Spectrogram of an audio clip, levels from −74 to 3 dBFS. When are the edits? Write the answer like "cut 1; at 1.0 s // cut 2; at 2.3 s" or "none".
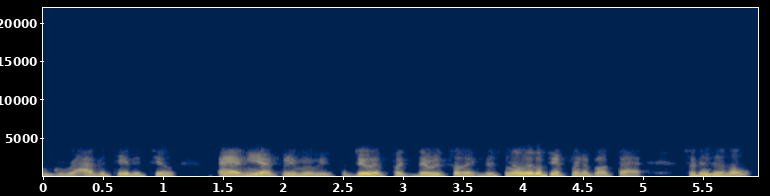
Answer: cut 1; at 3.8 s // cut 2; at 4.2 s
